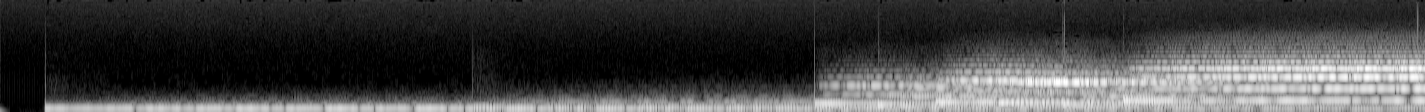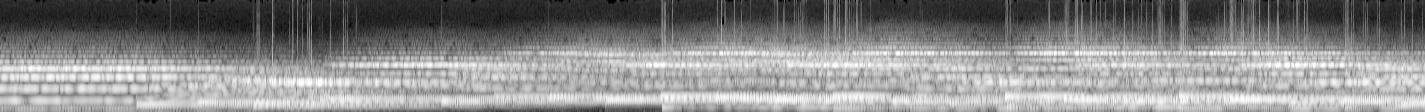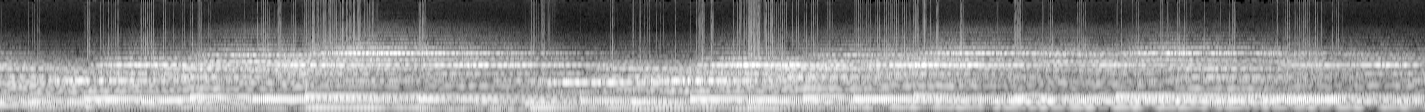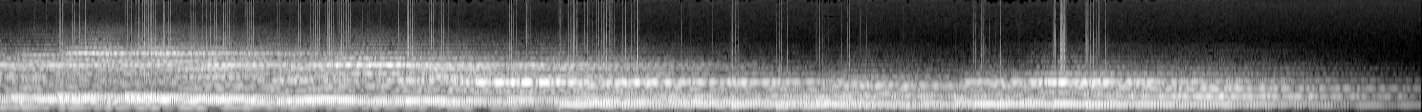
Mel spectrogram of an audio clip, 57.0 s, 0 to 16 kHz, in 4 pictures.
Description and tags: Kids Setting
Hey, Haggled a pawn shop owner into selling me an Alesis Micron for 125$ hehe, I have some sex appeal baby. *blush*
These some IDM samples I pulled off of it by playing with the synth setting, They have went through no mastering and are rather large files, So or that I am sorry, Thanks!
soundscape, canada, idm, ambient, sfx, alesis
